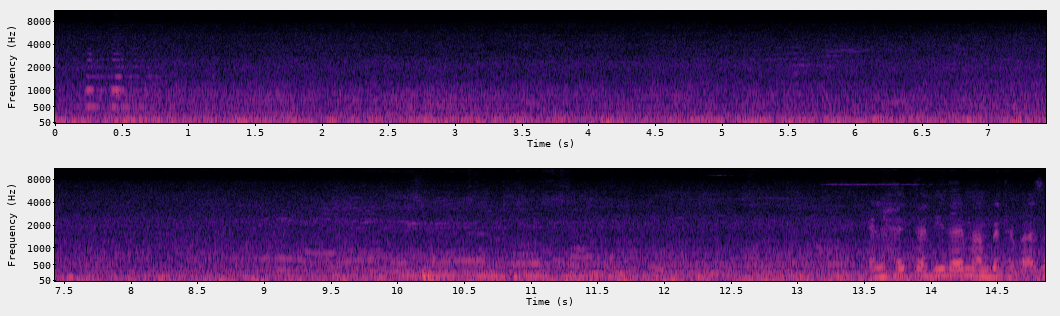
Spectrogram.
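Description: A car engine hums steadily inside a car moving slowly through traffic.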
